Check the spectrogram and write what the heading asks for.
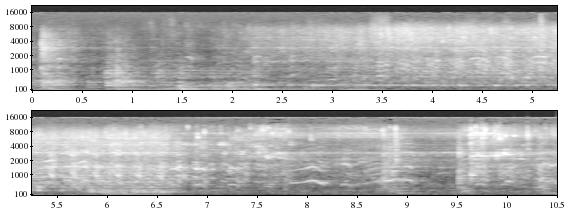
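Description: High-level toilet cistern flushed by its pull chain, with water rushing for several seconds before dying away.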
